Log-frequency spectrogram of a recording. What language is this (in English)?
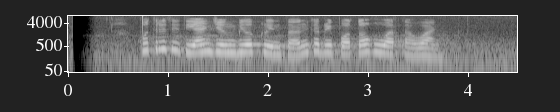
Sundanese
